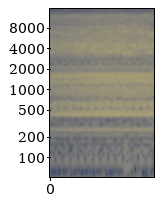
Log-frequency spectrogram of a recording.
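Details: Nebulizer running during an inhalation treatment for a girl sick with a virus and coughing: steady mechanical hum and hiss, while she is told to breathe in through the mouth and out through the nose, and vice versa.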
